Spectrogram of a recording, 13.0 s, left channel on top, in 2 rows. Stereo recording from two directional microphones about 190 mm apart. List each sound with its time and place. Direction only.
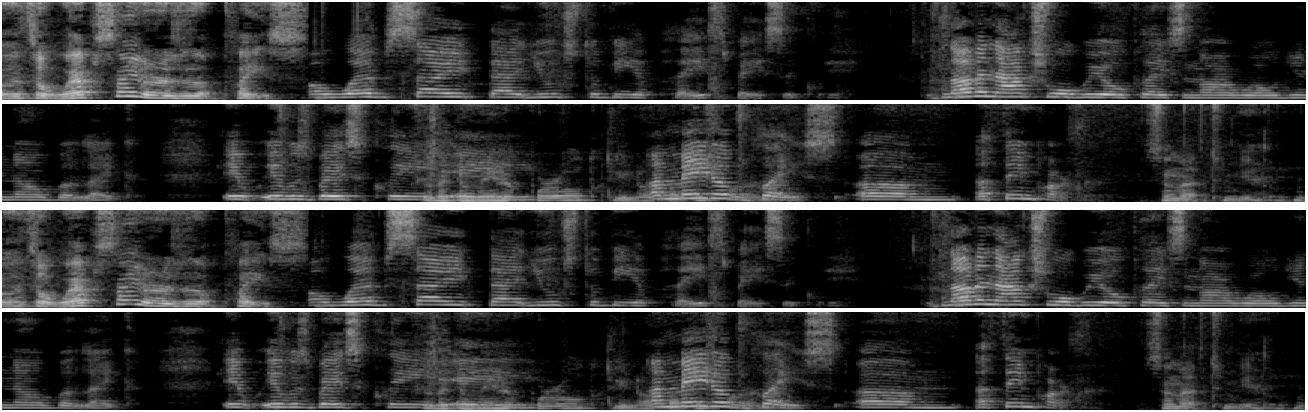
0.3 s speech: 35° left (ahead or behind)
1.5 s speech: 35° right (ahead or behind)
12.2 s speech: centre (ahead or behind)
